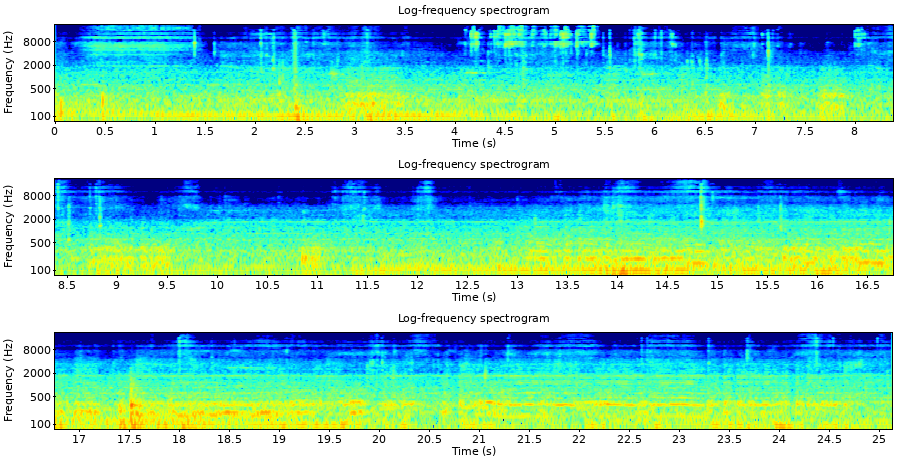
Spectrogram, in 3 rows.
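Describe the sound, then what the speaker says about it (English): Vehicle engine idling and rumbling while slowly backing a NuCamp 400 RV trailer into a campsite, a low continuous drone with occasional creaks and clunks, no talking. "So let's go ahead and see if we can't get this backed in."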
